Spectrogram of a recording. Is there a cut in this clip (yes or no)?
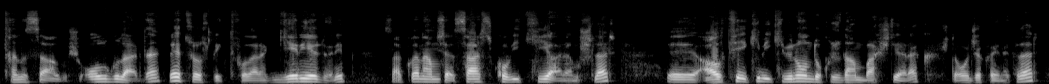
yes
